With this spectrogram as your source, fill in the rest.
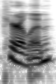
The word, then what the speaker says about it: Caroline: So Caroline, it's pronounced Caroline, spelled Caroline.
